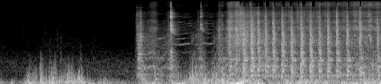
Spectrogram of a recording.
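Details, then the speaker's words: Engine started after retightening loose bolts: fast, sharp knocking over the engine in time with rotation; bottom-end knock. "Yeah, that's bottom end for sure."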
